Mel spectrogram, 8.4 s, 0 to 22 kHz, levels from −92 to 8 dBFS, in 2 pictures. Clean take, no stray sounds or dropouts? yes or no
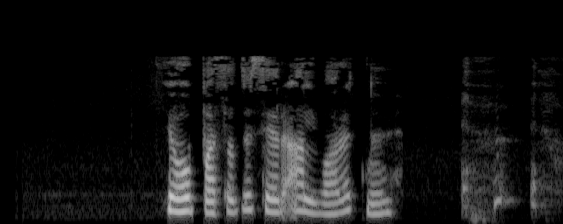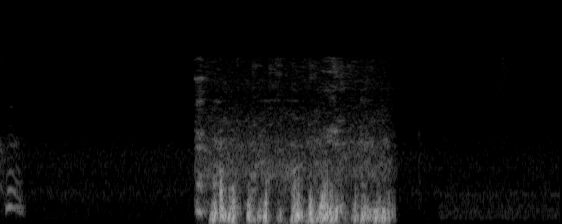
no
